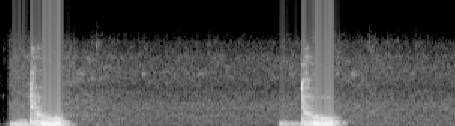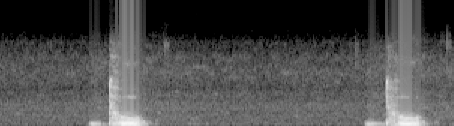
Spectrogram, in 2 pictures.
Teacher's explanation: So you have to, if you're used to hearing a big P for P in English, get used to it not having that P, dhoop. There is a P without air.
